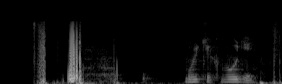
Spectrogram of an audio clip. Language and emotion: Russian, neutral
